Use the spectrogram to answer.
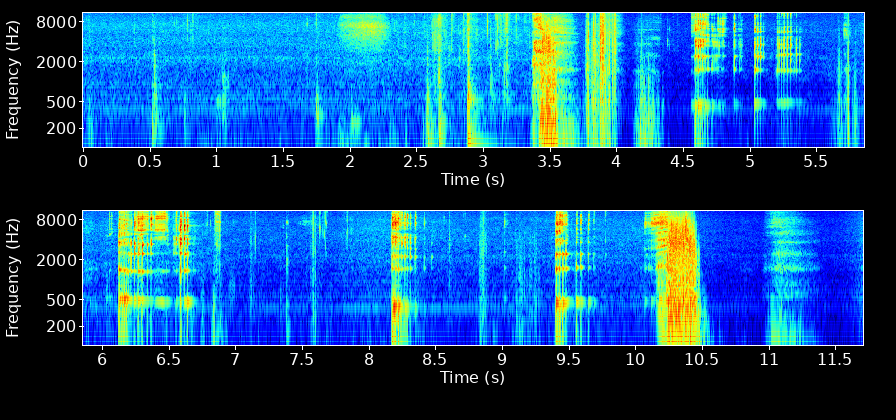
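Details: Repeated burping at night: a series of loud, throaty burps of varying length over a quiet room background.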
